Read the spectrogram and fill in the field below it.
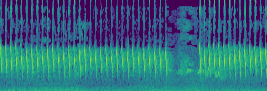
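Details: Rapid, rattling trill of high, crisp chips from a Bar-winged prinia, about twelve notes a second for two and a half seconds, a short pause, then the trill resumes.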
